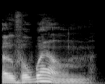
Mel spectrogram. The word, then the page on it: overwhelm: British English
